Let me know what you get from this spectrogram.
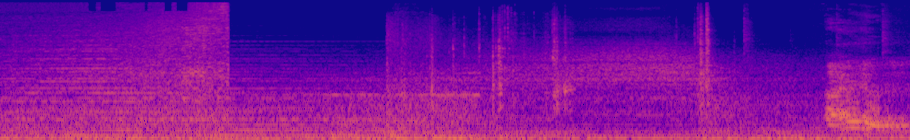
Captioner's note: eerie music; tape recorder clicking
